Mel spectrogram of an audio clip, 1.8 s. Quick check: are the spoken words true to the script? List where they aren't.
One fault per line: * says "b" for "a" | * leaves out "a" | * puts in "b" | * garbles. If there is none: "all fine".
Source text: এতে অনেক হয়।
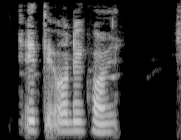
all fine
